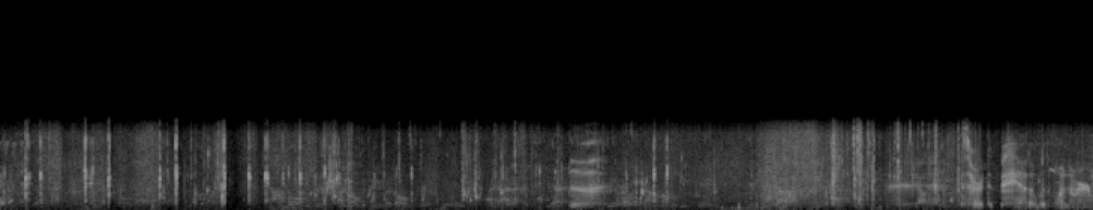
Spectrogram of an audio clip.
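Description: Water laps gently against a kayak hull.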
